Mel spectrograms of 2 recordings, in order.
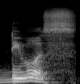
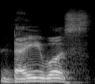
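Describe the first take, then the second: First: டிவோர்ஸ் as di-VOSS; correct divorce. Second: டைவர்ஸ் as DIE-vas; mispronounced divorce. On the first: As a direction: say டிவோர்ஸ் with dih and a long O. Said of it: "it's டிவோர்ஸ்". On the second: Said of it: "not டைவர்ஸ்". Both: Shown as a demonstration.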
